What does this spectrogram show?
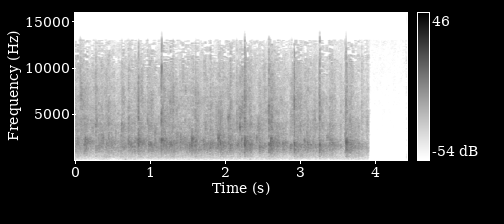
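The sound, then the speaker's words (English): Steady audience applause as Aubrey Matshiqi takes to the stage, a dense wash of many hands clapping at a fairly loud, even level for about four seconds before stopping abruptly into silence. “Won't you give him a big round of applause as he takes to the stage?”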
